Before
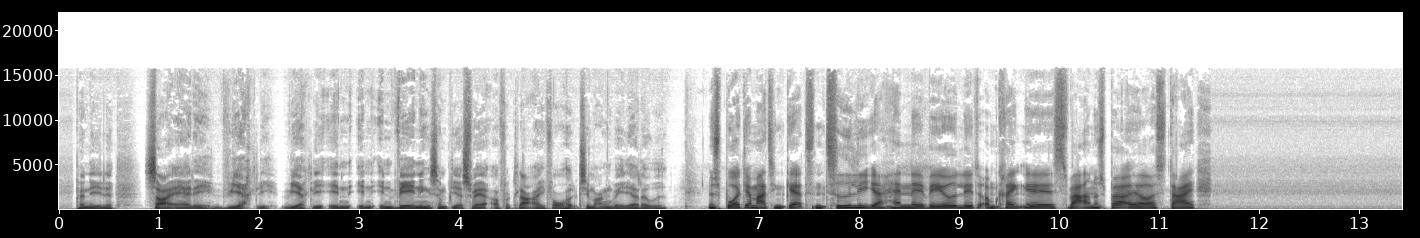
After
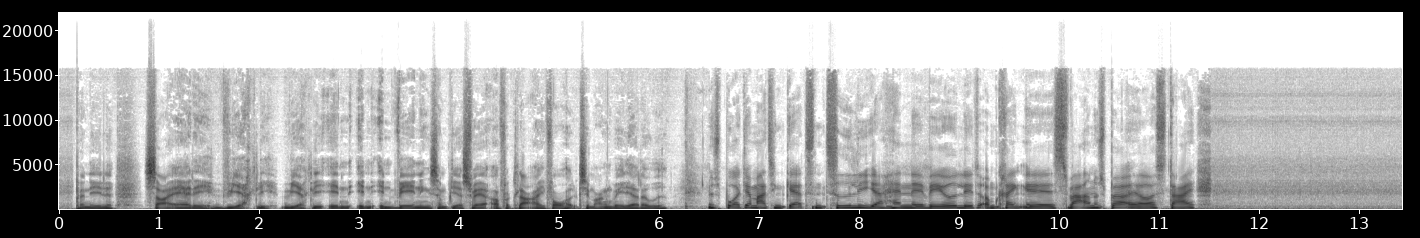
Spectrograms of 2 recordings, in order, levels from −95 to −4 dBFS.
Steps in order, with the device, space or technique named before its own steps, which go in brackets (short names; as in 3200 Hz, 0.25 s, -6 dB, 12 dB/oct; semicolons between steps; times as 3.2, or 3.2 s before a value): drum-bus smash (transient shaper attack +7 dB, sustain +3 dB; compressor 10:1, threshold -28 dBFS, peak gain reduction 18.5 dB; soft clip -17 dBFS, distortion -26 dB); gain +8 dB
